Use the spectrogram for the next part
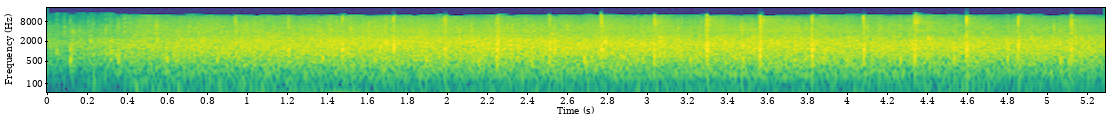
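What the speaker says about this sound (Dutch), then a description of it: "Ik denk dat een applaus voor hun zeker op zijn plaats is." An audience in the Pretoria city hall applauds the organisers of an organ concert. The clapping is steady and sustained but fairly distant and soft, with a few sharper individual claps standing out.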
